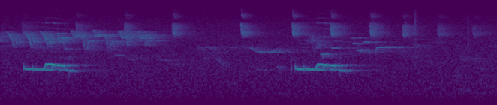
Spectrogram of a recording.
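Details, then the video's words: In Costa Rican rainforest, a long-tailed manakin calls during a courtship dance: two short, clear whistled notes with a slight upward lift, about four seconds apart, against a constant high insect buzz. "Long Tailed Manakin Bird Courtship Dance"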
